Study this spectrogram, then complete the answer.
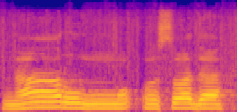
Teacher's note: রার উপর দুই পেশের তনবিন, এরপর মিম আসছে, ইদগাম হয়ে যাবে এবং ইদগামের একারি পরিমাণ গুণনা হবে।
